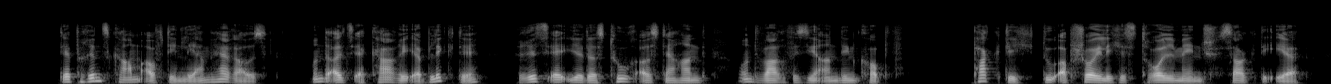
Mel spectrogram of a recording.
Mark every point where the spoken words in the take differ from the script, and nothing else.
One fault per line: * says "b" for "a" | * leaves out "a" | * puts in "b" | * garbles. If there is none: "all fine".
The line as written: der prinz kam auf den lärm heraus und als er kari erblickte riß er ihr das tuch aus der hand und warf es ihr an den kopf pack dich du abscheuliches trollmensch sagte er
all fine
